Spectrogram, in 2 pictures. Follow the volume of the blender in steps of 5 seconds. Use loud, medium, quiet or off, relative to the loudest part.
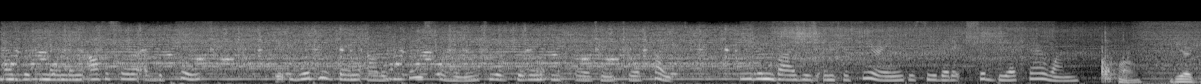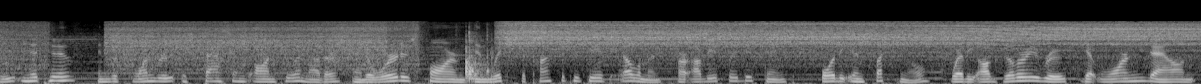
loud, loud, quiet, quiet, quiet.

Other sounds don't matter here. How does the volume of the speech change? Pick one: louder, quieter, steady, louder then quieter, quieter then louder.
steady.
